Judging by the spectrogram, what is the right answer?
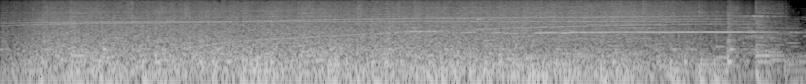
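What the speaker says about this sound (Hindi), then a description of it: "हवाई जहाज शक्तिशाली ढंग से उड़ान भरता है, ऊंची उड़ान भरता है" A large airplane takes off on a bright morning, its jet engines giving a loud, steady roar that fills the whole stretch with a slowly rising whine and no pauses.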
